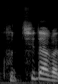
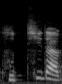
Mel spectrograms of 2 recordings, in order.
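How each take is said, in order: First: The middle consonant is a palatalized sound. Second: The middle consonant is a plain unpalatalized sound. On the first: The speaker calls it right. "구치다가 되는 거니까 구개음화가 된다" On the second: The speaker calls it wrong. "구티다가 아니고"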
